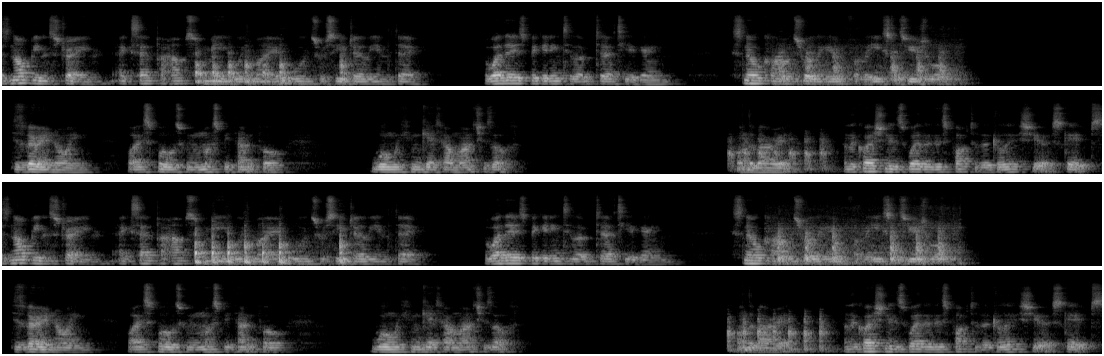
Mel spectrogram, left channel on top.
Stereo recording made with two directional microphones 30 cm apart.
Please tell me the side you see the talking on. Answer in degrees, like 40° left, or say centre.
10° left.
